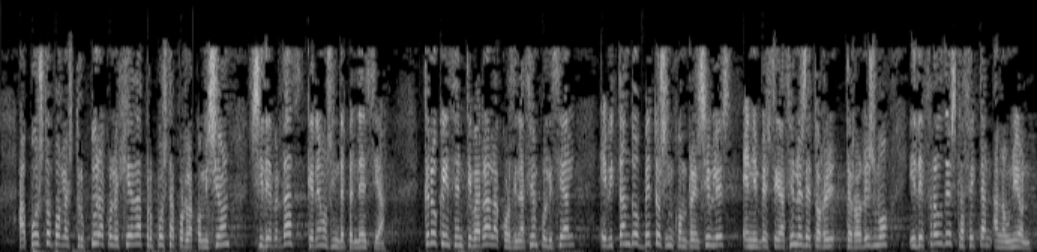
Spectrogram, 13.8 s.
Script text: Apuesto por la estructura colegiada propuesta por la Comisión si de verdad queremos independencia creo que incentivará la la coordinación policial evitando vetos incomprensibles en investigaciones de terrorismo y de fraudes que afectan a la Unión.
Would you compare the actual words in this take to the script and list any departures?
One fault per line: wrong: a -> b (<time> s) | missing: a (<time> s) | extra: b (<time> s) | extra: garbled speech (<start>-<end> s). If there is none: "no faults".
missing: la (6.7 s)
